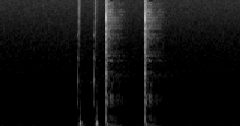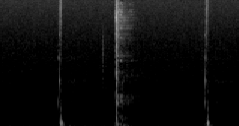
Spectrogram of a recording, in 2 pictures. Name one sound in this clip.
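Short sharp menu clicks sound now and then.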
